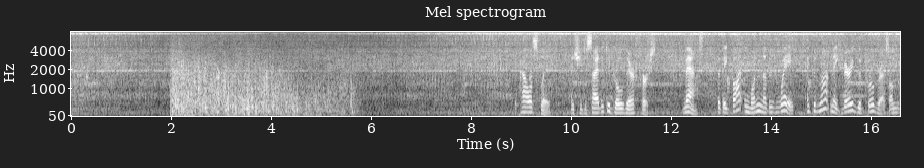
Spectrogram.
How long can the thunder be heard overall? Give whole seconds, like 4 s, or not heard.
4 s.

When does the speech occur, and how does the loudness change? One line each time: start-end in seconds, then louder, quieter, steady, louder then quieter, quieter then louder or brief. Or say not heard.
8.8-16.5 steady.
